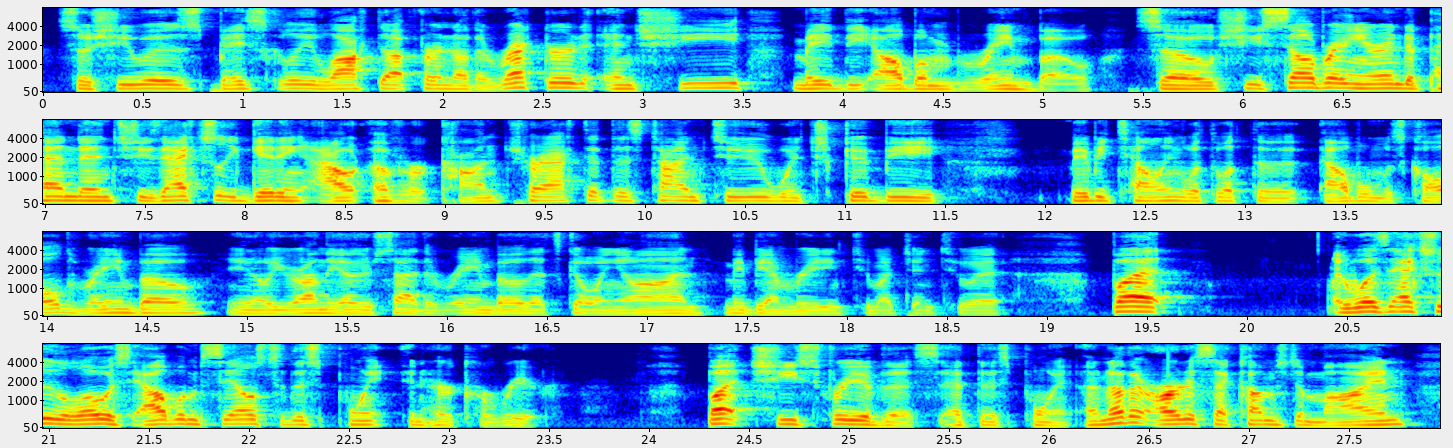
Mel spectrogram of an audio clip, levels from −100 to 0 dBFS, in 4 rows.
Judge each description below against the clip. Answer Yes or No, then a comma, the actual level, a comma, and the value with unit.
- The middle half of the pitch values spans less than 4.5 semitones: Yes, average, 3.4 semitones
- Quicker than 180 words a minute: Yes, average, 195 wpm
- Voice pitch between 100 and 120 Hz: No, low, 130 Hz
